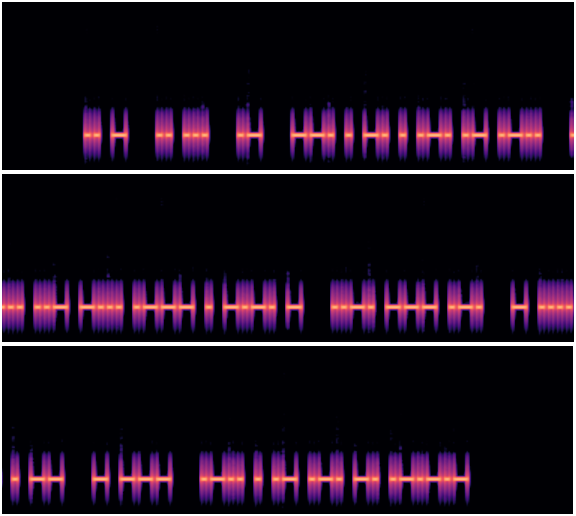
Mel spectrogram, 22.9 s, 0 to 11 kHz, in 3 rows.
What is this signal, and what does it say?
Morse code, heard as a keyed tone, about 21 wpm, 700 Hz. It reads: IT IS A GENERAL SUBJECT FOR THEM TO LEARN.
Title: Sentences from Top 1000 Words - Review Part 3 - 20wpm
